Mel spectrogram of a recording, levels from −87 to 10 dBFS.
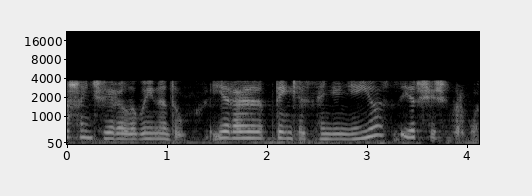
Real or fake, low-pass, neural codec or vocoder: fake; 3.6 kHz; codec, 16 kHz, 2 kbps, X-Codec, WavLM features, trained on Multilingual LibriSpeech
